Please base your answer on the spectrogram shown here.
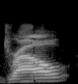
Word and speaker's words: drow: rhyme with pissed okay just like drow rhymes with cow not with roe drowl rhymes with cal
